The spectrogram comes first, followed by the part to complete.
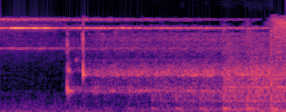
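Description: Electronic intro music for a channel logo: steady high synthetic tones, a downward sweep about half a second in, and a low rumble that swells louder toward the end.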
